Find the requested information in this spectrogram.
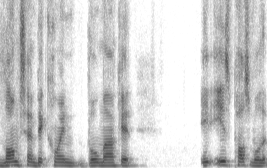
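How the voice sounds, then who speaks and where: A man's fairly high voice in an Australian accent, monotone and flat in intonation, at a moderate pace, on a very clean recording with a silent background. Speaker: crypto trading streamer. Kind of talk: live stream chat. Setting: live stream, under studio lights.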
